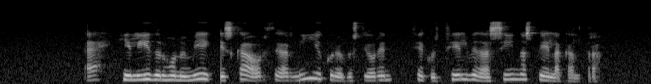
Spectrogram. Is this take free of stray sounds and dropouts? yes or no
no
